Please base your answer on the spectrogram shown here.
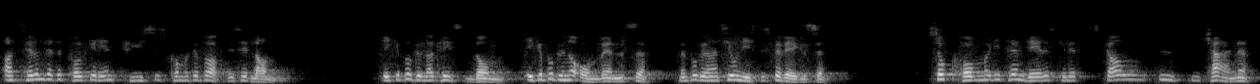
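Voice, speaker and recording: Preacher, male, very husky voice, on the higher side; solemn, emphatic sermon delivery. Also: lively intonation. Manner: solemn, emphatic reading that builds to raised declarations. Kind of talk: sermon with scripture reading. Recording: tinny lo-fi phone-like recording.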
